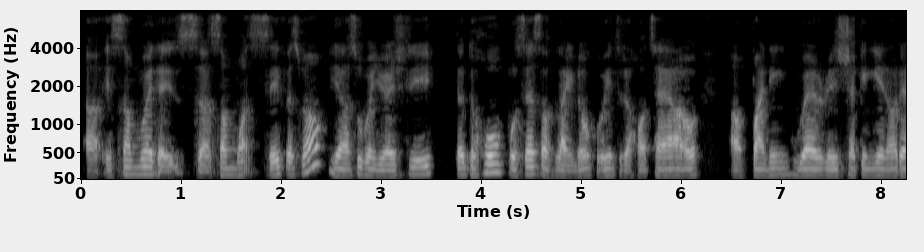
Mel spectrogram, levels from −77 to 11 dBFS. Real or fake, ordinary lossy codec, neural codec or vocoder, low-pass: fake; AAC, 32 kbps; vocoder, 22.05 kHz, 80 mel bands, Vocos; 7.2 kHz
